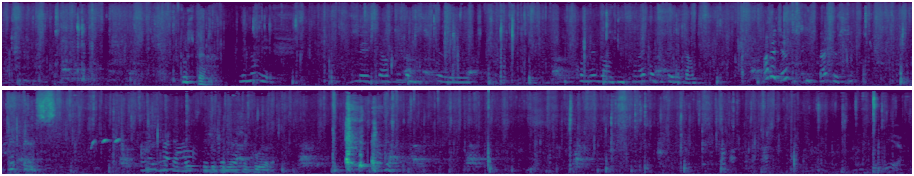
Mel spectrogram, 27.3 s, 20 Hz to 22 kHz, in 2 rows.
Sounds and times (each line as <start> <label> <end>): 0.8 dog is barking 2.2
6.0 dog is barking 8.8
9.6 dog is barking 11.9
13.5 dog is barking 15.8
17.0 dog is barking 25.4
